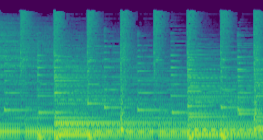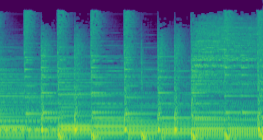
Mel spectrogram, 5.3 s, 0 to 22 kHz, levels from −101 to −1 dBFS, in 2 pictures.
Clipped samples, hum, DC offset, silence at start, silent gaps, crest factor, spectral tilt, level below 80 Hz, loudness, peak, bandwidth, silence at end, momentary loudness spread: under 0.1%; none; under 0.1%; 0 s; none; 16 dB; -5 dB/octave; -30 dBFS; -19 LUFS; -2 dBFS; 17 kHz; 0 s; 4 LU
